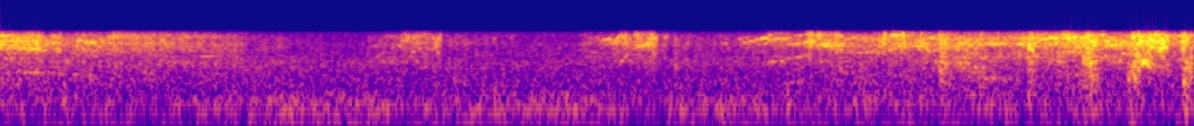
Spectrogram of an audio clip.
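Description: A small remote-control car's motor whirs in the distance outdoors.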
